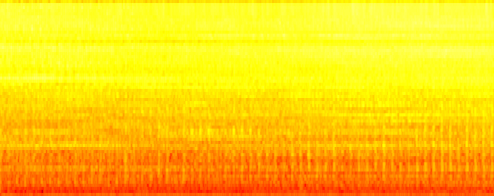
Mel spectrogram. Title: my engine making knocking sound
